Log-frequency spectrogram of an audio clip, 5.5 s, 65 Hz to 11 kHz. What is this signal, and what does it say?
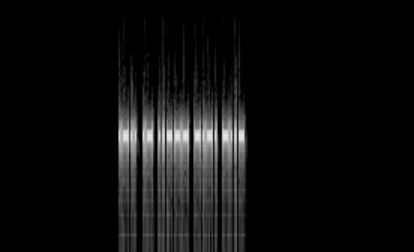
Morse code, heard as a keyed tone, about 44 wpm, 700 Hz. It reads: LA2CX
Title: DXCC-100 Call Signs - 5 Characters - Repeated 2x - 45wpm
